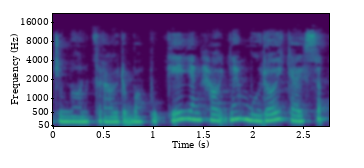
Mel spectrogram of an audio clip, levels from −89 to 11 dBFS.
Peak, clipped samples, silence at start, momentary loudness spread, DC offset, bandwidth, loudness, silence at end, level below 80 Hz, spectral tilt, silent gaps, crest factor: -14 dBFS; under 0.1%; 0 s; 4 LU; under 0.1%; 12.5 kHz; -27 LUFS; 0 s; -66 dBFS; -5.5 dB/octave; none; 12 dB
